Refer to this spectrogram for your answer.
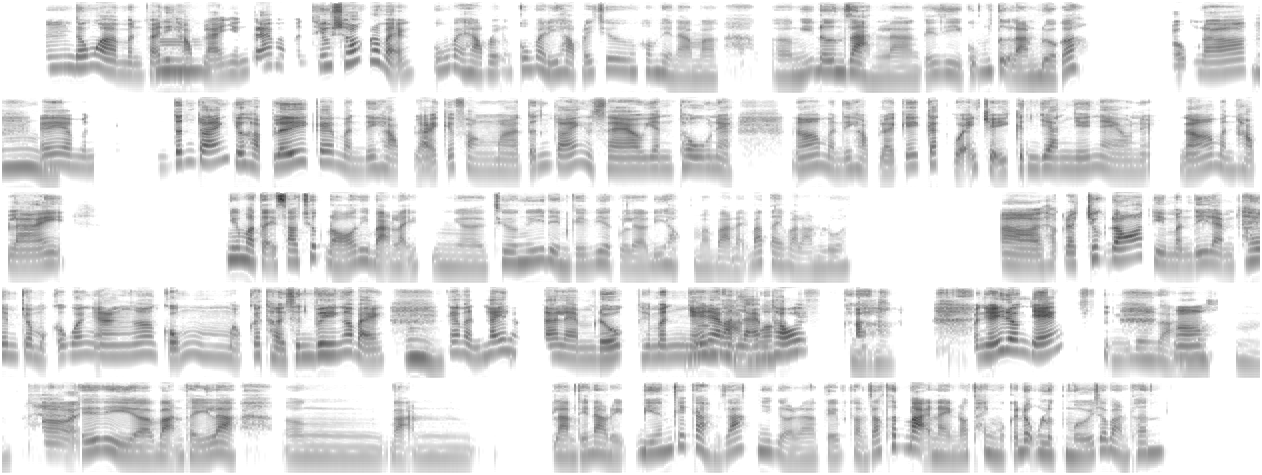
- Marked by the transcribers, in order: other background noise; tapping; "làm" said as "ừn"; laugh; laughing while speaking: "À"; laugh
- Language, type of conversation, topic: Vietnamese, podcast, Khi thất bại, bạn thường làm gì trước tiên để lấy lại tinh thần?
